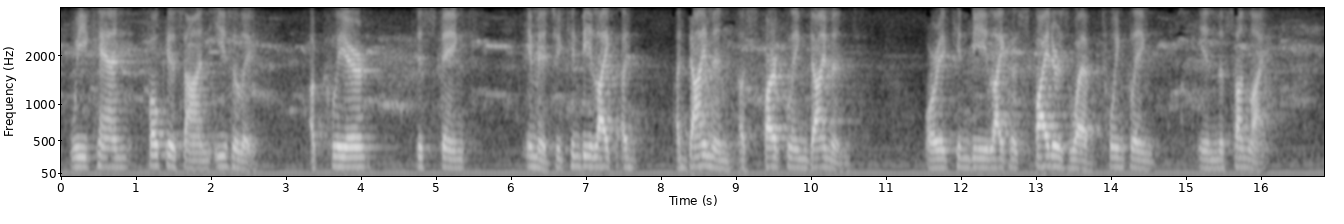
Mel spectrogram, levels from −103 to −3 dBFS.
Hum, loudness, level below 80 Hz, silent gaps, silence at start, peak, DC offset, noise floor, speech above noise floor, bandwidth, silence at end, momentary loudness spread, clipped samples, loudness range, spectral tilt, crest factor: none; -24 LUFS; -48 dBFS; none; 0 s; -6 dBFS; under 0.1%; -47 dBFS; 23 dB; 4 kHz; 0 s; 18 LU; under 0.1%; 3 LU; -9 dB/octave; 18 dB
